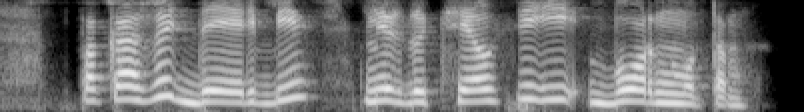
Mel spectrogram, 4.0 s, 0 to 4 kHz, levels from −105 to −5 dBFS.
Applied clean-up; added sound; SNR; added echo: neural mask model Resemble Enhance denoiser.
